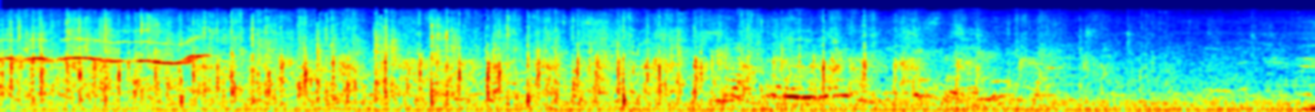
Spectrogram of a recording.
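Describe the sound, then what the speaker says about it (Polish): Spectators at a hillclimb motorsport event clap and cheer outdoors in a dense, continuous roar mixed with crowd babble, a steady loud wash with a low hum beneath and a faint whistle early on. "gorące brawa"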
